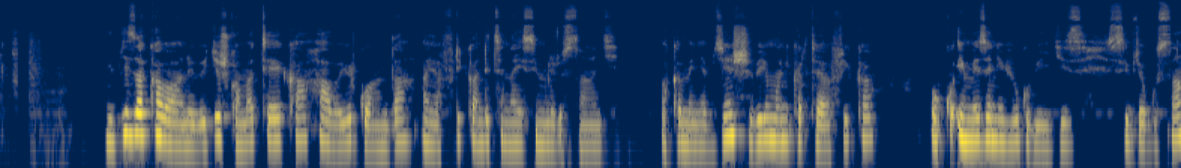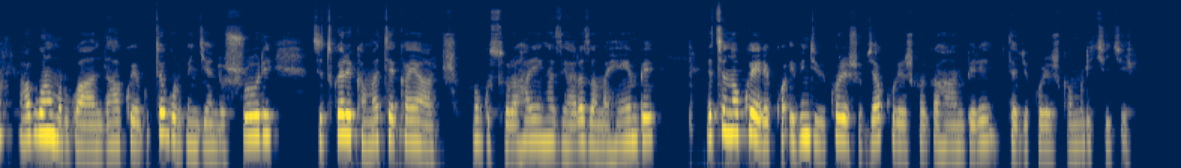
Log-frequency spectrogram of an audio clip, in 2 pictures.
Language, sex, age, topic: Kinyarwanda, female, 18-24, education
